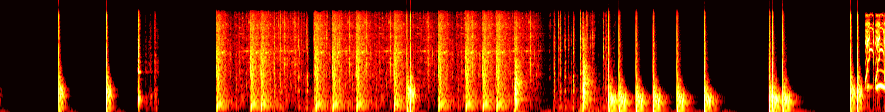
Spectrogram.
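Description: Objects crunch and shatter in quick bursts.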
